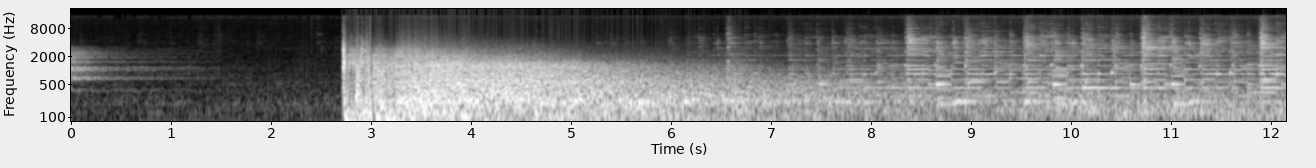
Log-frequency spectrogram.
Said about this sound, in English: they would drill a hole and then pack in the dynamite, light the fuse, and then run or get blown to pieces.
